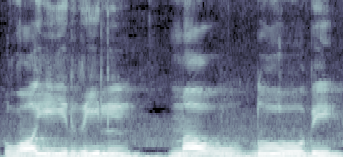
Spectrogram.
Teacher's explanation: غوئی ریل، مغضوب، میم کو باریک پڑھیں، غین کو پر پڑھیں، اور غین ساکن ہے، اس کے اوپر قلقلے کی بعض دفعہ تشبیہ آ جاتی ہے تو قلقلے سے یہاں بچنا ہے، مطلب کہ غین کو ہلانا نہیں ہے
